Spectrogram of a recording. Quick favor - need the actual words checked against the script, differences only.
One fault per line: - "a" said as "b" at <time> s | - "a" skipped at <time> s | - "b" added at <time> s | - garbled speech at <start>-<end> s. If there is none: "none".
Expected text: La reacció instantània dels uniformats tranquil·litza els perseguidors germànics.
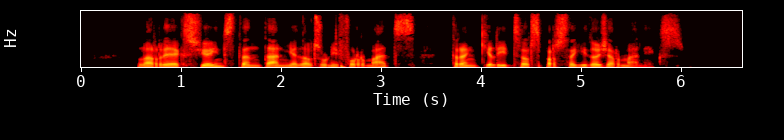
none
